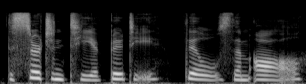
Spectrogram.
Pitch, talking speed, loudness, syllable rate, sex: 225 Hz, 135 wpm, -18 LUFS, 3.7 syllables/s, female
